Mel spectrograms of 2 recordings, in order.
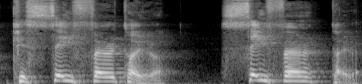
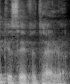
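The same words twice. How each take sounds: First: Slow, with "sefer" drawn out and set apart; stress on sefer. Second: Said in the usual way. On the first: Shown as a demonstration. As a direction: lean hard on "sefer", measured. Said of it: "Emphasis on sefer". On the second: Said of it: "It doesn't say".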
